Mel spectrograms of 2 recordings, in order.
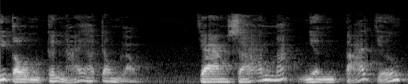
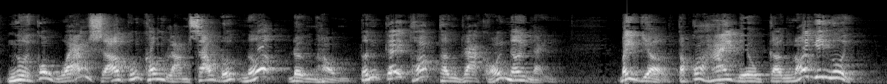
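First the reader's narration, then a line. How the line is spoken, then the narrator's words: Loud laughing speech. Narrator (Vietnamese): Quái nạp Mộc Thông miệng lớn tiếng cười nói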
